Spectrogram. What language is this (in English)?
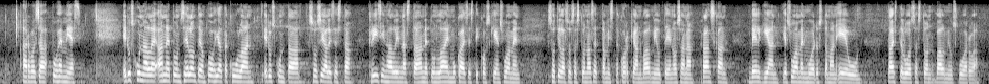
Finnish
